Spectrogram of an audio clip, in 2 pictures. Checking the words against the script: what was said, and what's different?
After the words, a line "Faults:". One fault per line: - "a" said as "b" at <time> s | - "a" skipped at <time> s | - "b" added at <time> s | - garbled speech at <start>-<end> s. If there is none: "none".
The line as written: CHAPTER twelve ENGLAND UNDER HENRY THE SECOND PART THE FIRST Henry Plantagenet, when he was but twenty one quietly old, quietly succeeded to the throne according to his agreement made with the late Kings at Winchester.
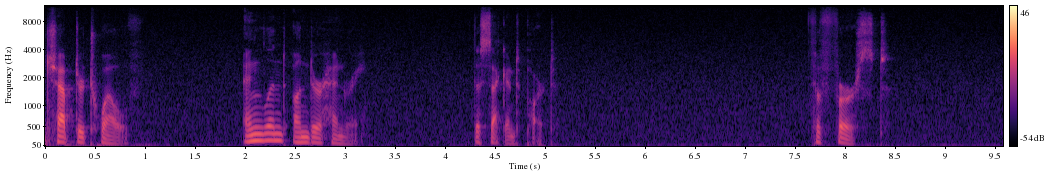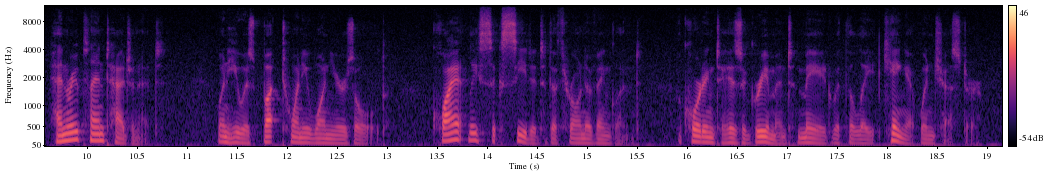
CHAPTER twelve ENGLAND UNDER HENRY THE SECOND PART THE FIRST Henry Plantagenet, when he was but twenty one years old, quietly succeeded to the throne of England, according to his agreement made with the late King at Winchester.
Faults:
- "quietly" said as "years" at 12.4 s
- "of England" added at 15.0 s
- "Kings" said as "King" at 17.9 s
